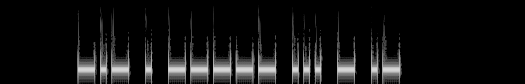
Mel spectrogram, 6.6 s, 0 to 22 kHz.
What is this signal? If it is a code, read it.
Morse code, heard as a keyed tone, about 17 wpm, 700 Hz. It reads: KE0STA
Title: USA Call Signs 17wpm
